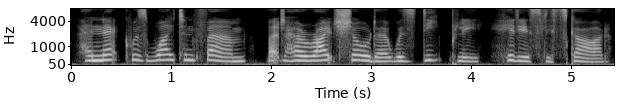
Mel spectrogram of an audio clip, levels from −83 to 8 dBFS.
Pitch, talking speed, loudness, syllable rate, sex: 235 Hz, 155 wpm, -17 LUFS, 3.9 syllables/s, female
